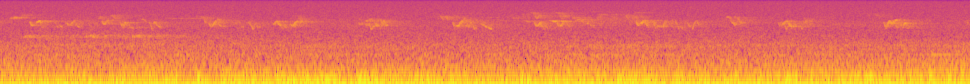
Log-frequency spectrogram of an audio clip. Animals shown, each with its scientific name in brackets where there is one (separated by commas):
Indigo Bunting (Passerina cyanea), American Crow (Corvus brachyrhynchos), Red-eyed Vireo (Vireo olivaceus)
